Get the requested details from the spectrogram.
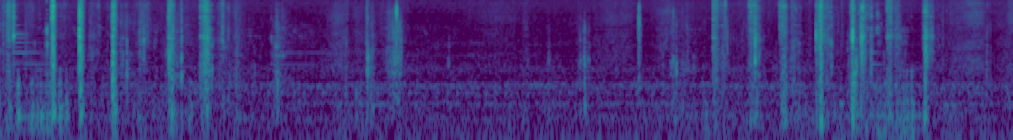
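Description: A metal blade digs and scrapes into stony dirt.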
